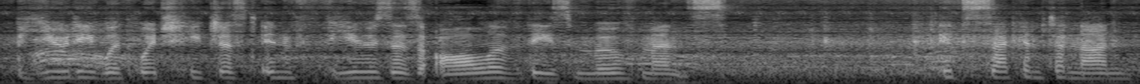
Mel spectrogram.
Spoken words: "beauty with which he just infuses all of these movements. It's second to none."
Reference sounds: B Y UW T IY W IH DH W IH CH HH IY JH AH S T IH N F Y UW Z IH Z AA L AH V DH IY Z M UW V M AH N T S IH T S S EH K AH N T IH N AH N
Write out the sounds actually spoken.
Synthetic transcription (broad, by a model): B Y UW T IY W IH DH W IH CH HH IY JH AH S T IH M F Y UW Z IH Z AA L AH V DH IY Z M UW V M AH N T S IH T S S EH K AH N T IH N AH N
